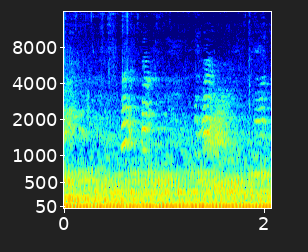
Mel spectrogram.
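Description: Faint chatter of other people's voices in the distance over a steady low hum.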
